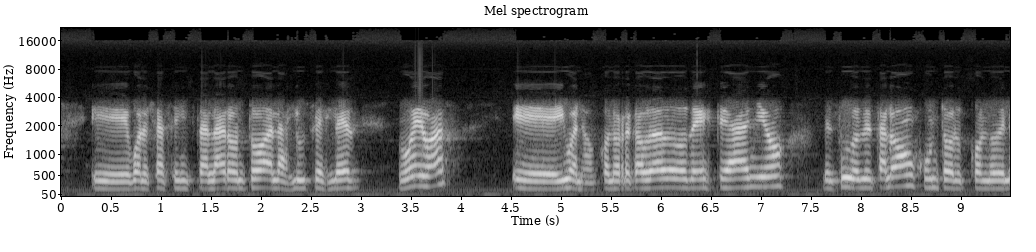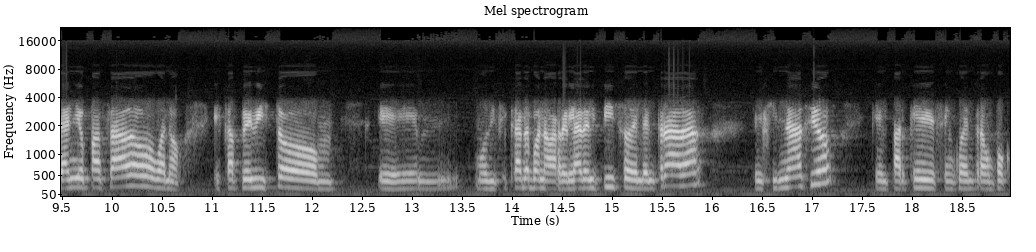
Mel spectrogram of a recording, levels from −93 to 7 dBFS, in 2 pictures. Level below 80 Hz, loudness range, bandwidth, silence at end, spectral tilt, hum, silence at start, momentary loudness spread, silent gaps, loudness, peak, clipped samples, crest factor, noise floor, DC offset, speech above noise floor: -58 dBFS; 4 LU; 19 kHz; 0.05 s; -4.5 dB/octave; 50 Hz at -65 dBFS; 0.3 s; 15 LU; none; -14 LUFS; 0 dBFS; under 0.1%; 16 dB; -52 dBFS; under 0.1%; 37 dB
